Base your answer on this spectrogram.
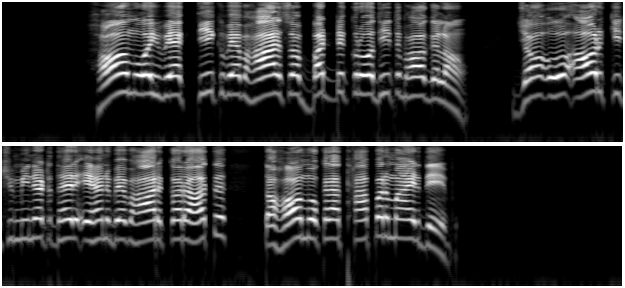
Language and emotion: Maithili, angry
